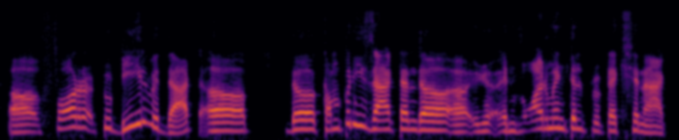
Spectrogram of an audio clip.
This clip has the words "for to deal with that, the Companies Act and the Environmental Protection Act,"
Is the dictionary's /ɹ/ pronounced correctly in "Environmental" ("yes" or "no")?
no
